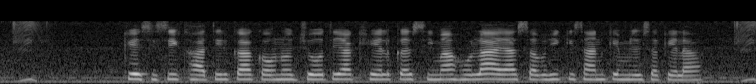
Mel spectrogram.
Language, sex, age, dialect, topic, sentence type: Bhojpuri, female, 18-24, Western, agriculture, question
